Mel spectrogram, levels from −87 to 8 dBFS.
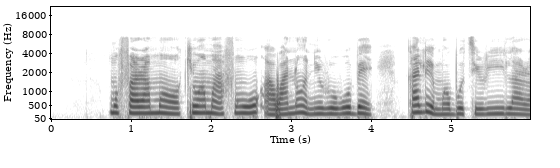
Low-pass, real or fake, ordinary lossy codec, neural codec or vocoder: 7.2 kHz; real; none; none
